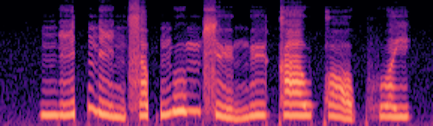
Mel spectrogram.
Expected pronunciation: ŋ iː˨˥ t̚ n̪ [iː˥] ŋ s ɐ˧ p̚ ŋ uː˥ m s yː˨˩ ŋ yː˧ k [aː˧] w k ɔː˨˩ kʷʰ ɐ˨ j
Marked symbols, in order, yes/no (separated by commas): no, yes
